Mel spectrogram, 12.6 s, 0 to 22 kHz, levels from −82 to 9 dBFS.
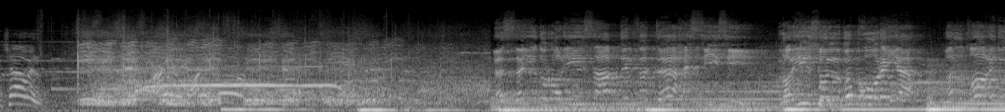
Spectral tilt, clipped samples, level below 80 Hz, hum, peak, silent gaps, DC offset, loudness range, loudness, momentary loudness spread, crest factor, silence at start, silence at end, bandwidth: -6.5 dB/octave; under 0.1%; -32 dBFS; none; -2 dBFS; none; under 0.1%; 4 LU; -17 LUFS; 12 LU; 14 dB; 0 s; 0 s; 10.5 kHz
